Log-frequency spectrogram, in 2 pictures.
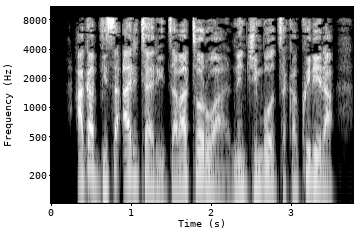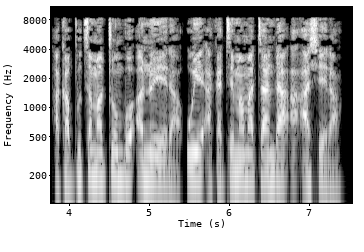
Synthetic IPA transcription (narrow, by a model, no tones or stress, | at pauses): akab͡visaʔaɾitaɾid͡zaʋato̞rwane̞nʐimbo̞d͡zakakwiɾiɾaː | kap̬ut͡samato̞mbo̞ʔano̞e̞ɾaʔuje̞ʔakate̞mamatandaʔaʔːʃe̞ːɾa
